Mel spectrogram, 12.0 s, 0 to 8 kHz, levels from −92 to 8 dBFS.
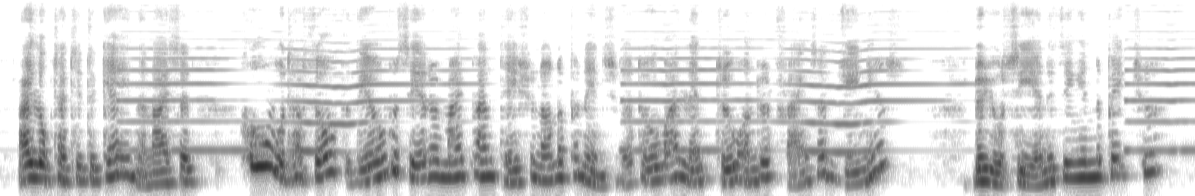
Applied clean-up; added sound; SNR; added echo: classical method WPE with log-MMSE.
